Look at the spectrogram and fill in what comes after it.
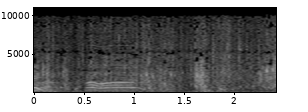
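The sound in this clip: Water sloshes and splashes around a rowing boat being pulled toward a ship adrift in mid-Atlantic, with men's voices calling over the steady wash of the strokes.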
